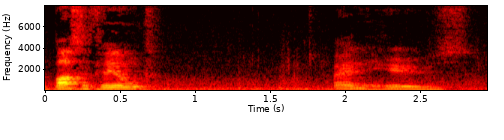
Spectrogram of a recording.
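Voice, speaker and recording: An actor playing a dutiful, war-weary army sergeant in a radio play, speaking gravely in measured short phrases. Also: male voice, lowish voice, animated, a little hiss or hum, full character voice. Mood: subdued, dutiful. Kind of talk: radio play acting, dramatic monologue. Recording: roomy, distant mic, loud music.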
